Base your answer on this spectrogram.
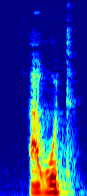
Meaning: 1. sharp 2. acute 3. oxytone, stressed on the final syllable
- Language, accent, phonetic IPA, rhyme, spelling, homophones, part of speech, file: Catalan, Valencia, [aˈɣut], -ut, agut, hagut, adjective, LL-Q7026 (cat)-agut.wav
